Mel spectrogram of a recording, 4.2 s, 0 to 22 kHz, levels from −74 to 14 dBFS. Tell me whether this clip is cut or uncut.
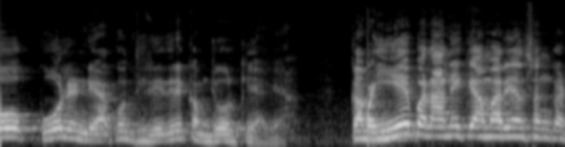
cut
